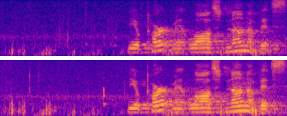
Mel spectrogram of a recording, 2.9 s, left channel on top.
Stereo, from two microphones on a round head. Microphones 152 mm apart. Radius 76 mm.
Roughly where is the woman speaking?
Right.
